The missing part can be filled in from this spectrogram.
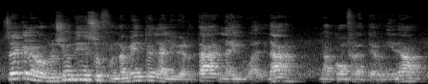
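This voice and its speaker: A man from Peru teaching a history lesson online, asking his students rhetorical questions in an animated way. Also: medium pitch, fairly quick. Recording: echoey room, distant mic, faint noise.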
